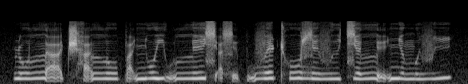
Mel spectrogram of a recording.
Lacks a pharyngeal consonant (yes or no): yes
